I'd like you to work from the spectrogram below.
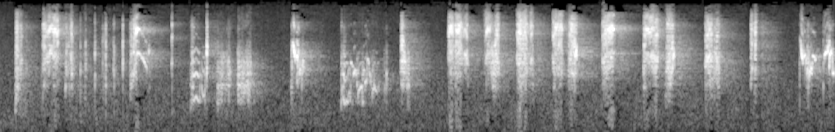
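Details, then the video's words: Several pet budgerigars singing and chirping: loud, continuous chattering warble of harsh buzzy notes and high squeaks packed closely together, barely pausing. "Веселое пение волнистых попугайчиков / Funny singing of wavy parrots"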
